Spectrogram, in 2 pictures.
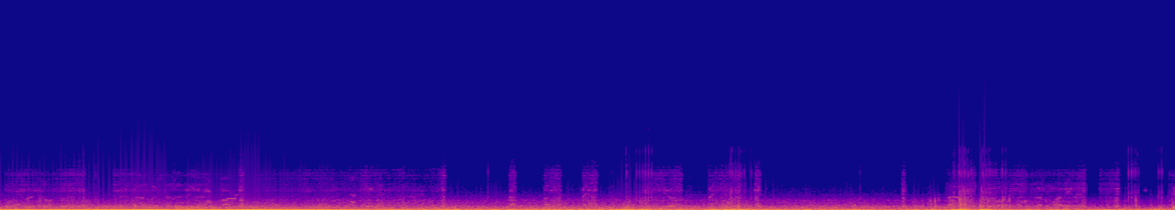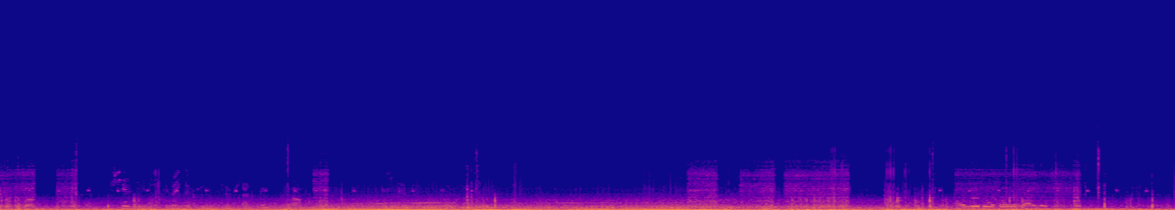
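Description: A car driving, heard from inside the cabin: a steady low rumble of engine and tyres, with short knocks from the road surface scattered through. The engine note shifts about two-thirds of the way in.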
